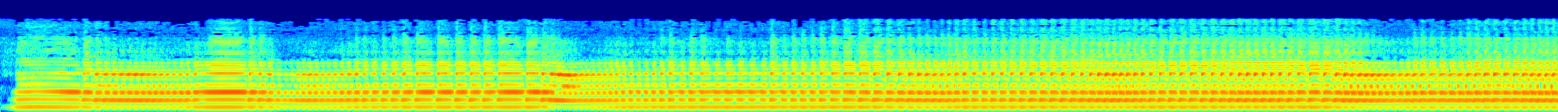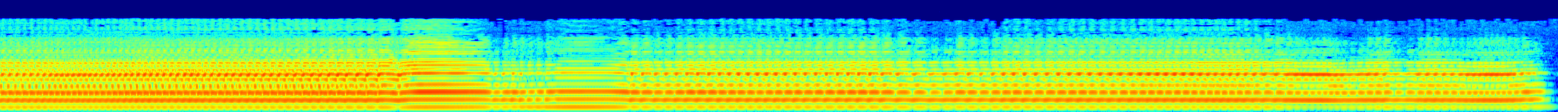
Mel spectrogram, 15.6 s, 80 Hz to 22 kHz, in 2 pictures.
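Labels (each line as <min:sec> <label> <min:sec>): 0:00.0 A saxophone plays in an unsteady pattern with varying levels of distortion. 0:15.5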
